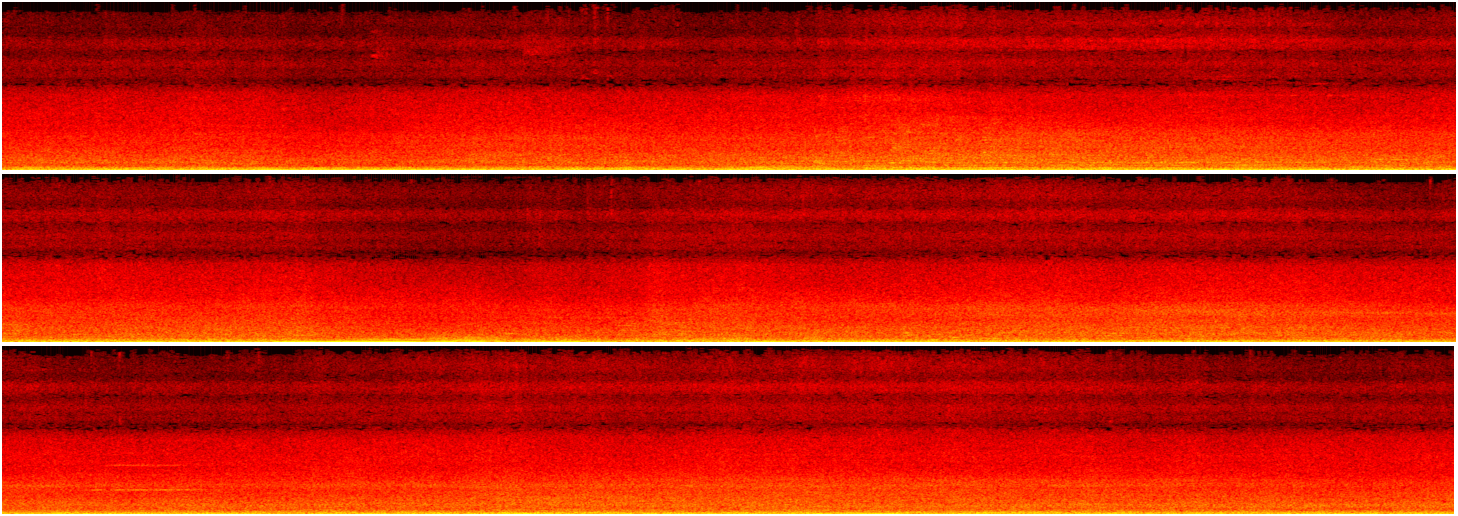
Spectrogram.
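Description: Steady low rumble of city road traffic, with a louder low swell about halfway through.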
